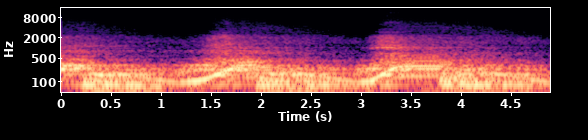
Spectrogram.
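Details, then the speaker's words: $1800 junkyard Mercedes W220 S600 V12 with straight-piped exhaust: two quick blips, pitch sweeping up and falling back to a deep even burble; smooth, not harsh or too loud, healthy engine. "It's not too much at all. Not even loud. Well, I mean, it's just burbling. Right, and that's straight."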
